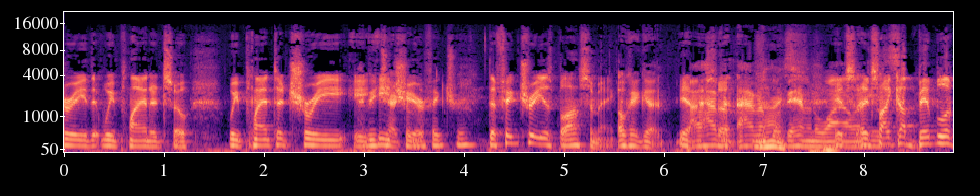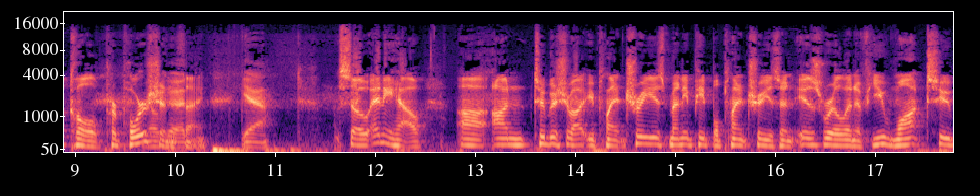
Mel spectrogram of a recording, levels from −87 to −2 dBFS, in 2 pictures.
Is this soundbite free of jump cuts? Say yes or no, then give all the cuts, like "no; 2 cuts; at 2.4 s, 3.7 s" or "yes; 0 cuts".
yes; 0 cuts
